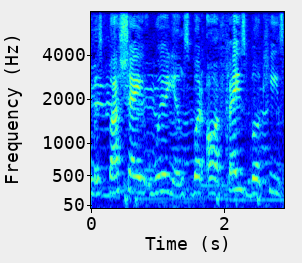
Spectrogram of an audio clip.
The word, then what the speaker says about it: Bashae: Look up Bashay Williams on Facebook.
